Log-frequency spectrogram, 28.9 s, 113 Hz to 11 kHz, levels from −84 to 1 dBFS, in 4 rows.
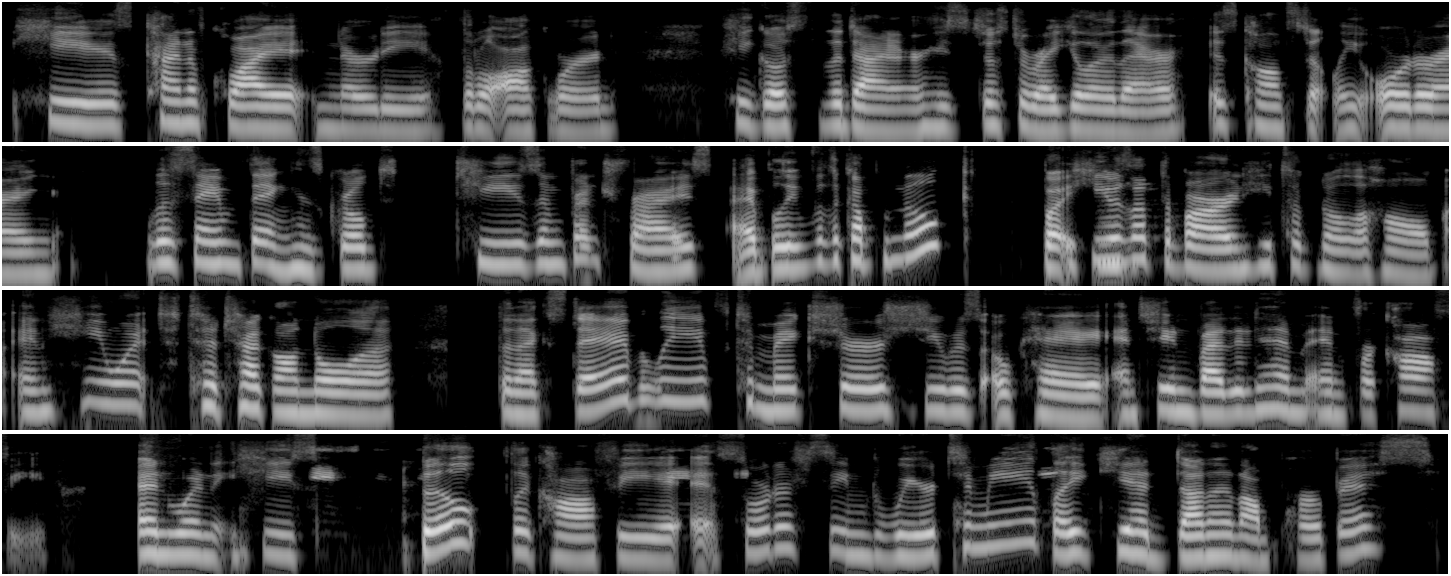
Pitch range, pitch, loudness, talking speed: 185-230 Hz, 205 Hz, -25 LUFS, 195 wpm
